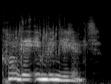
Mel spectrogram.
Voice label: humanoid female; Stellaris; humanoids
